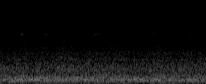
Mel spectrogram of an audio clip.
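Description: Faint strokes of a marker pen writing words on a whiteboard.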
